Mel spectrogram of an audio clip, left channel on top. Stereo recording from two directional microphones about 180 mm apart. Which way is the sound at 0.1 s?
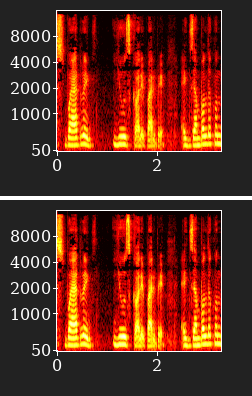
15° right (ahead or behind).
